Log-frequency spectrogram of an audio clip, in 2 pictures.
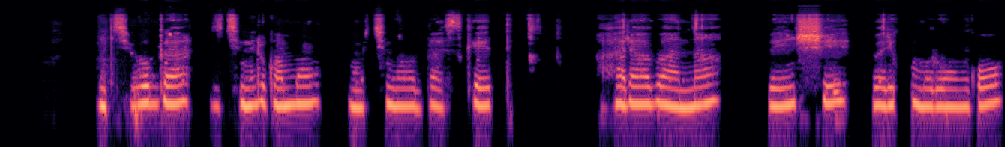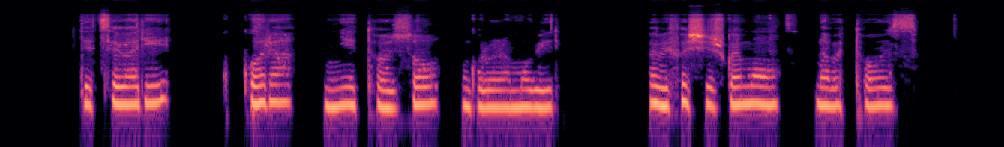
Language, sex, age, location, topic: Kinyarwanda, female, 18-24, Huye, health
